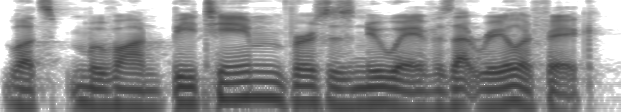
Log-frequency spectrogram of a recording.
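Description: Podcast host: male, thirties, deep register, casual quickfire questioner. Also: fairly bright tone, smooth. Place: small indoor podcast studio. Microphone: podcast microphone up close.

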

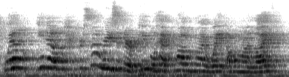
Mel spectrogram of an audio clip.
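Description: A woman's voice: sits high, normal speed. A middle-aged woman doing a brash, profane, opinionated stand-up routine on a small club stage with a handheld mic. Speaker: stand-up comedian. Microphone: handheld stage mic, recorded from the audience. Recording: very echoey room, distant mic, faint noise.

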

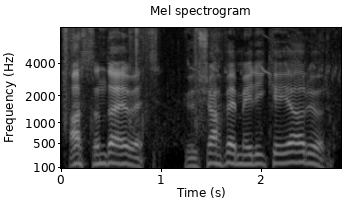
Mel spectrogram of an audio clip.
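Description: A man's voice: a little high, a little fast, lightly acted. An actor playing a stern, suspicious man who gives probing orders in a children's cartoon. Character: stern, suspicious elder brother figure giving orders. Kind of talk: animated children's series dubbing.

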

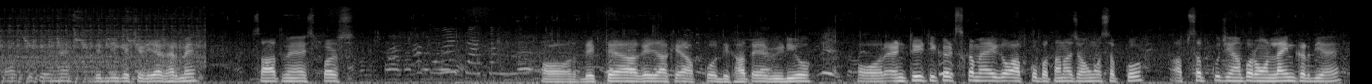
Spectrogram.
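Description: A man's voice: fairly high pitch, steady tone, moderate pace, a little mellow. A man in his thirties, a travel vlogger chatting casually to viewers while touring a zoo outdoors on a clip-on mic. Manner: chatty, addresses viewers directly. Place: outdoors at a city zoo and riding a motorbike. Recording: outdoor traffic noise behind.

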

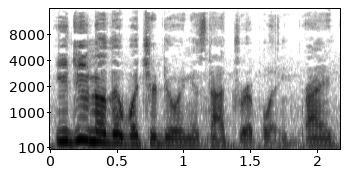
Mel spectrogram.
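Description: A woman's voice: lowish voice, expressive, a little fast, slightly rough, pitched below the performer's own voice. A woman playing a judgmental, nosy suburban neighbor in a comedy monologue, blunt and condescending. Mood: scolding. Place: outdoors in a residential front yard.

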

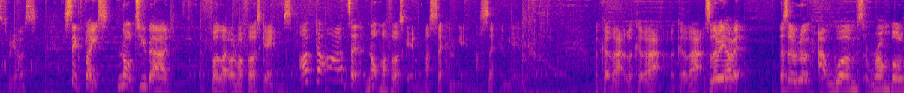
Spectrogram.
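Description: A man in his thirties giving excited, chatty, exclamatory live commentary while playing a video game. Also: a little high. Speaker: gaming video creator. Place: indoor room at a desk.

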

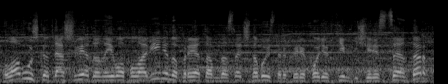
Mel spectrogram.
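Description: A man calling a live basketball game play by play, brisk and lively. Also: sits high, background noise. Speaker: play-by-play commentator.

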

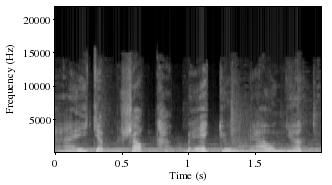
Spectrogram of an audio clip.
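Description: A woman's voice: mid-range voice, brisk, music in the background, natural voice. A woman voicing a proud, protective sun god father in a cartoon, speaking formally and solemnly. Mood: grave warning. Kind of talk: dubbed mythological cartoon acting.

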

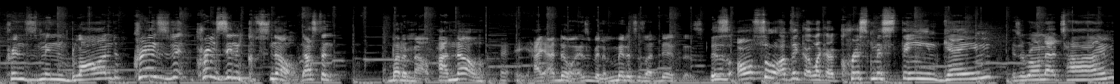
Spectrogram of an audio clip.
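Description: A young American man with a slight speech impediment, casually rambling and teasing himself as he hosts a game playthrough. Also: high-pitched. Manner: playful, rambling, self-teasing. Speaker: gaming video host. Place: indoor room with green screen.

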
